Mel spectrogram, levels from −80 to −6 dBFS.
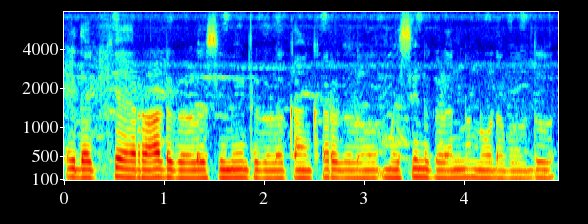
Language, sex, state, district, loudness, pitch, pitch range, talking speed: Kannada, male, Karnataka, Koppal, -18 LUFS, 135 Hz, 130-140 Hz, 110 wpm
